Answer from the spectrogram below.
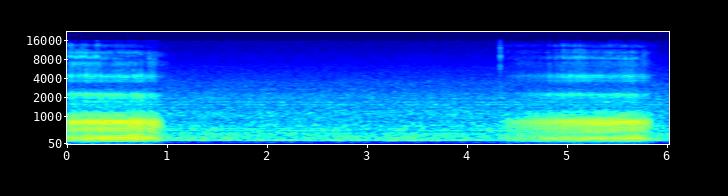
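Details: Snoring described as louder than any human's: two loud, rattling snores on breathing in, separated by a quiet, noisy breath out.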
